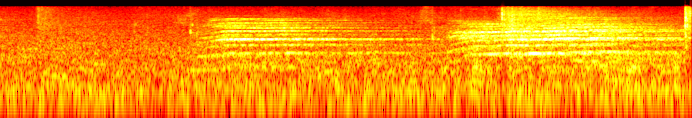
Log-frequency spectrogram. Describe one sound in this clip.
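Young women give long, loud shouts in an echoing hall.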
